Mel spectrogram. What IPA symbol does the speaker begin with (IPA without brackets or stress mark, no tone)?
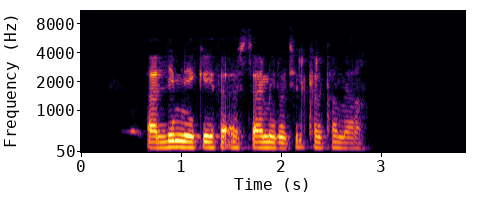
ʕ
